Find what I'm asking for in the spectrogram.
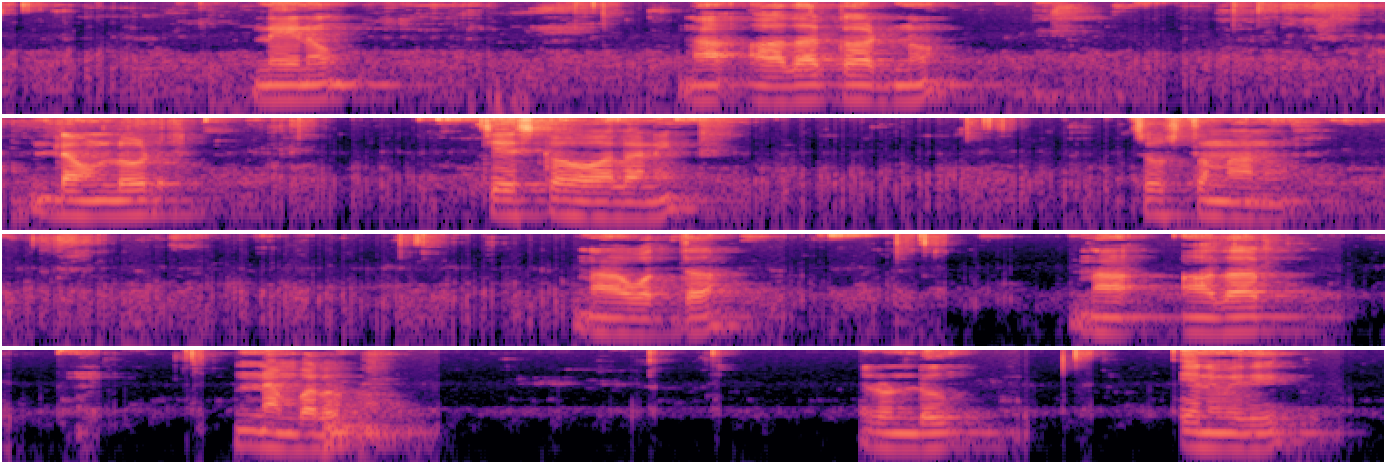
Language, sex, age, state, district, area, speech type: Telugu, male, 45-60, Andhra Pradesh, N T Rama Rao, urban, read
